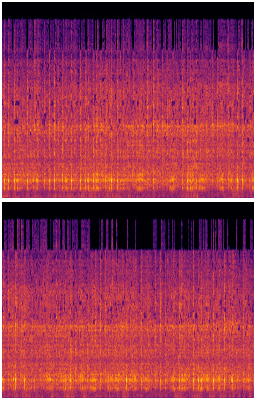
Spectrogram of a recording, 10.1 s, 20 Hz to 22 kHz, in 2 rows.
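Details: Craftsman Weedwacker trimmer 316.791191, MTD 27cc two-stroke shortblock, Zama C1U-P27 carb, after rebuild: buzzy two-stroke running fast and steady around 2600–2700 rpm, no stumbles or surging, running without choke; normal running.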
